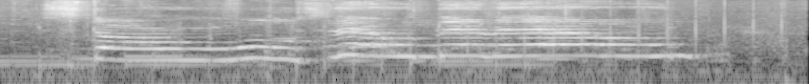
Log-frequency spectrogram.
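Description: A young child singing, holding long, steady notes, the last one held for well over a second before it stops near the end.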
